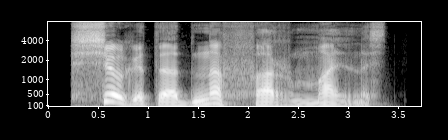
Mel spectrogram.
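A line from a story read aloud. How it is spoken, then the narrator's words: Guffaw, then speech. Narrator (Belarusian): Айцец Владзімір зарагатаў, а потым дадаў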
